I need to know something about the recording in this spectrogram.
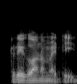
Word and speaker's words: ट्रिगोनोमेट्री: अच्छा, first of ऑल देखो, इस वर्ड को हम ट्रिग्नोमेट्री बोलते हैं, but actually it इज ट्रिगोनोमेट्री। क्या है इसका प्रोनाउंसिएशन? ट्रिगोनोमेट्री। ये वाला ओ हम अक्सर भूल जाते हैं और इसको पढ़ते हैं अपन trigno. But इट इज not trigno, it इज ट्रिगोनो।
